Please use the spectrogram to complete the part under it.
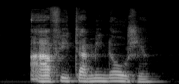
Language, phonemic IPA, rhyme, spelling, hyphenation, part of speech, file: Dutch, /ˌaː.vi.taː.miˈnoː.zə/, -oːzə, avitaminose, avi‧ta‧mi‧no‧se, noun, Nl-avitaminose.ogg
- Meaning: avitaminosis, a condition caused by vitamin deficit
